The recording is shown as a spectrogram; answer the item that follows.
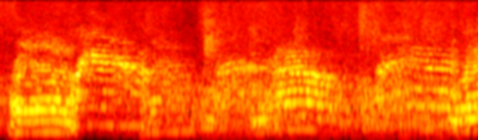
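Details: Two Siamese cats going berserk over an owner's shower: a chorus of stretched, wavering yowls, the two voices overlapping at different pitches, calling almost without pause.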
